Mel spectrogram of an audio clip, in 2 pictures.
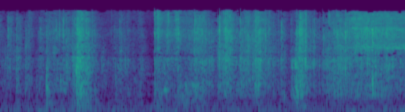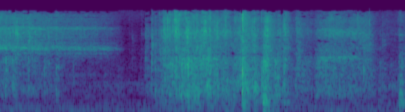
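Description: Plastic mailer bag crinkling and rustling in irregular crackles as it is handled and a book is drawn out of it. The rustling eases off for a moment about five seconds in, then picks up again.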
